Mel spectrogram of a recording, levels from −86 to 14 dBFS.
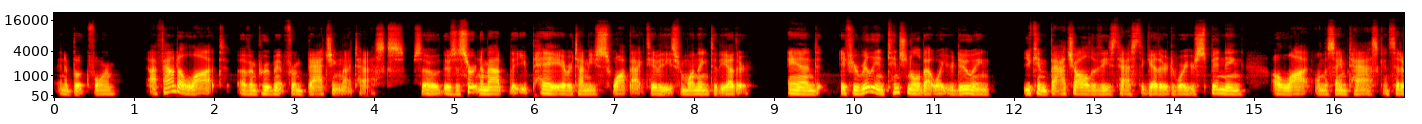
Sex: male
